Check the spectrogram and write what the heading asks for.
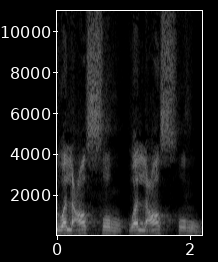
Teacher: الصاد تخرج من طرف اللسان بينه وبين طرف الثنايا العليا والسفلى، وفيه إطباق وفيه استعلاء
